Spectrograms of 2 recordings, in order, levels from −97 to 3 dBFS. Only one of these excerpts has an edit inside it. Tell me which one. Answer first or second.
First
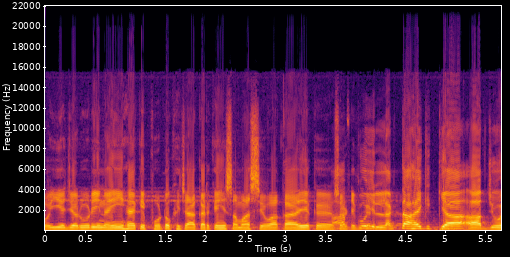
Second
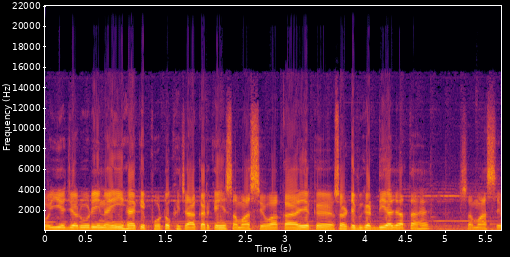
first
